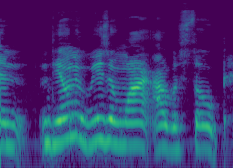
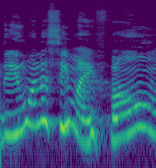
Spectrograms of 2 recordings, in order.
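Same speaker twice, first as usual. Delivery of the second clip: high, louder, indignant offer; indignant protest; 9 semitones higher, 4 dB louder than usual. Retold or imitated. Accused student offering proof to the school official, indignant. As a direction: protest your innocence with pitch jumping up.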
